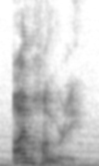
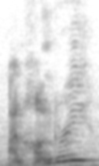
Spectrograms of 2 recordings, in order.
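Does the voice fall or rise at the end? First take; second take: fall; rise. First: The pitch falls at the end. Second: The pitch rises at the end. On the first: It is a plain statement. "anytime a normal person would drop in tone" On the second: The statement sounds like a question. "he will raise in tone"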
